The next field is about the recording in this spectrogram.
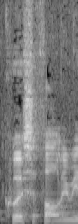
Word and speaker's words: quercifolia: Now they're, of course, closely followed on my list by the quercifolia.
